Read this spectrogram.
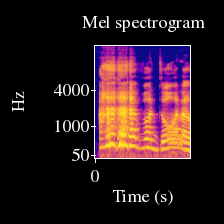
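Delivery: choked-up laugh on joyful disbelief; close to tears. Retold or imitated. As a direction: laugh it out, nearly crying. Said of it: "I'm about to cry right now".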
